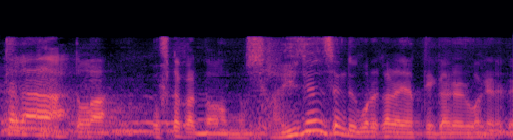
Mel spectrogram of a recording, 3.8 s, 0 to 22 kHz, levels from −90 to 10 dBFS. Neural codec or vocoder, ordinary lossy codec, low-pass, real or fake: codec, 16 kHz in and 24 kHz out, 1.1 kbps, FireRedTTS-2 codec; none; 7.2 kHz; fake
